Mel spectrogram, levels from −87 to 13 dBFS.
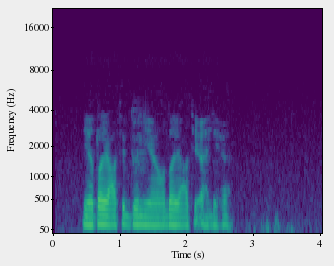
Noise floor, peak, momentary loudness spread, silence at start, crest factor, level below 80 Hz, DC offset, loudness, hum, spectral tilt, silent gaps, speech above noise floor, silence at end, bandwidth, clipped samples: -58 dBFS; -8 dBFS; 14 LU; 0.45 s; 18 dB; -52 dBFS; under 0.1%; -25 LUFS; none; -10.5 dB/octave; none; 35 dB; 0.8 s; 4.2 kHz; under 0.1%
